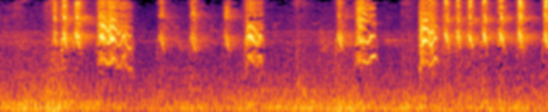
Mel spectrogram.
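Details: Female double-collared seedeater calling to stimulate a male: dense, rapid, high-pitched chirps and short trills in bursts, some harsher, ending in a fast series of clipped notes.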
